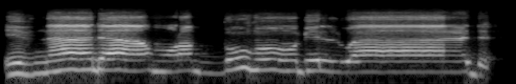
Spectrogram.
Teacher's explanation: qalqalah kubra atau qalqalah yang pantulannya besar ya. Itu tandanya dia berada di akhir ayat atau berada di akhir kalimat yang sifatnya yang ada tanda wakafnya.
